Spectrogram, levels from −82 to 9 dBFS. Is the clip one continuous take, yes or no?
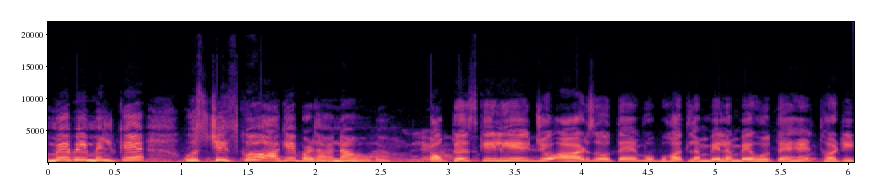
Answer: no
